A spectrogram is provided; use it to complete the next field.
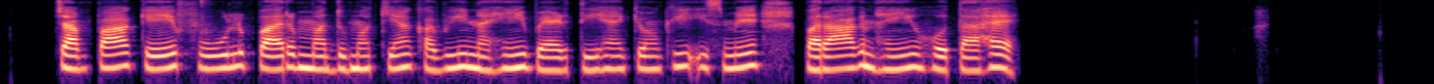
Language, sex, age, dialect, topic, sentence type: Hindi, female, 18-24, Hindustani Malvi Khadi Boli, agriculture, statement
